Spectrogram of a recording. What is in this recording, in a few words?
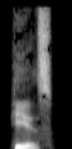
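"He is", American English, male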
